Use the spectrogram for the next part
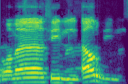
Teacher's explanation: দদে বাতাসও বের হবে না, কলকলাও হবে না, শুধু আওয়াজটা হবে।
